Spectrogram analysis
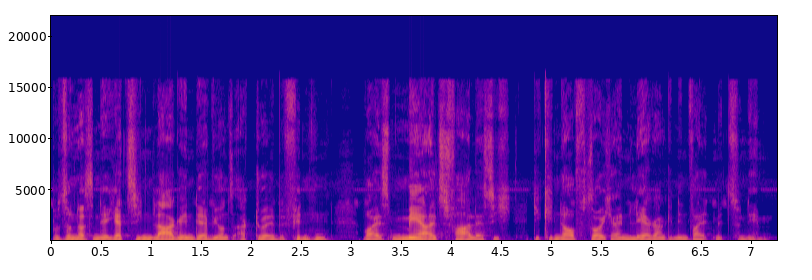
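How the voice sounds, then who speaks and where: A man's voice: on the low side, fairly even intonation, a little fast, hardly any pauses, lightly acted. Man playing a scolding, worried village father. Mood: stern. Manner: scolding, indignant. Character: angry, worried village father, strict and reproachful. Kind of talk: fantasy audio drama acting.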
